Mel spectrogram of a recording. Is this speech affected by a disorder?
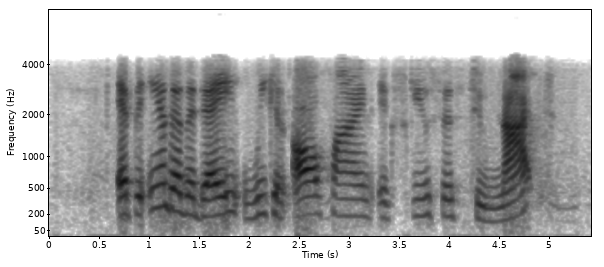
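No.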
